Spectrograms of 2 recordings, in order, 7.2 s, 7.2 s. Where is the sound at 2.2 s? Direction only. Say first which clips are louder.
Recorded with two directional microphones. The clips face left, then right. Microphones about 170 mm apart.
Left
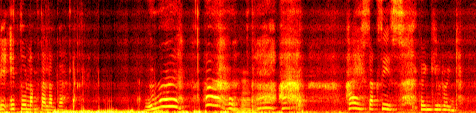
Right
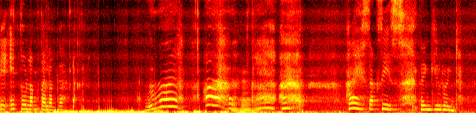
Left 4 dB; 25° left (ahead or behind).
